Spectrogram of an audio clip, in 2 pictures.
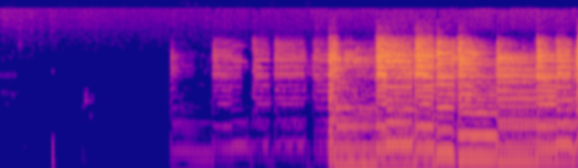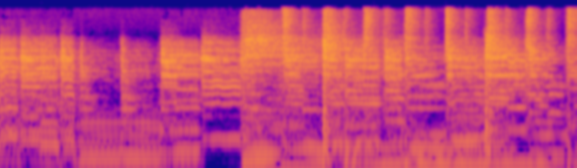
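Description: A rock song builds from a sparse, quiet intro into loud distorted electric guitars with a heavy bass line, and pounding drums crash in for the final few seconds. No one is singing.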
